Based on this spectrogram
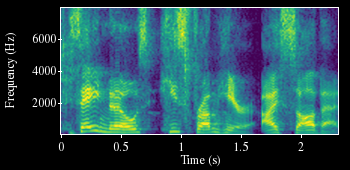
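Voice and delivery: put-on high-pitched little girl piping up; child character chiming in; Evandra. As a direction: pipe up eagerly, pitched high. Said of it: "Evandra kinda pipes up".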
